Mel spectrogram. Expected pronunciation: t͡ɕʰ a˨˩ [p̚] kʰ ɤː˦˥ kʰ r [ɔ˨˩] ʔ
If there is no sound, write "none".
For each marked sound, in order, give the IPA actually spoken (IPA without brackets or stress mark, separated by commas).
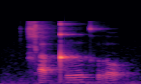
p̚, ɔ˨˩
